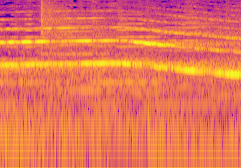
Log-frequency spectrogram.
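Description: Emergency vehicle siren in a slow wail: the single tone holds high, then starts to fall in pitch over the last half second.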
